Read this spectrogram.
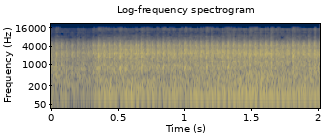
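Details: Four-wheel rice-field tractor diesel on test run after welding and iron-glue repair of its cracked engine block: even, rapid clatter at steady beat, no extra knock or miss; normal running, no longer leaking oil.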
